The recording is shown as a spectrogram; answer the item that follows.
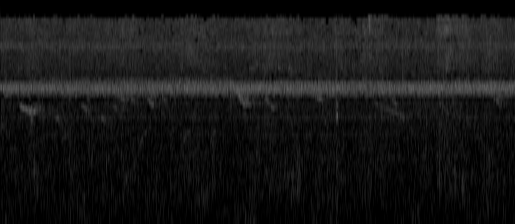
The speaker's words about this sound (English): So you got the birds, the wind, the gravel. It's probably the wind, it's probably the ocean, actually. Really nice.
